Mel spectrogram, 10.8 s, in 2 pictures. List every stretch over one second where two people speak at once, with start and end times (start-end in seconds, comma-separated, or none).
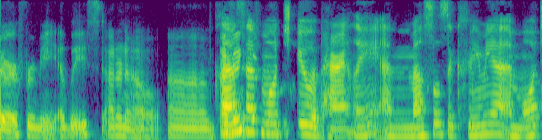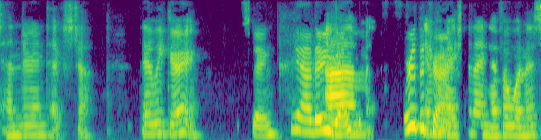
none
